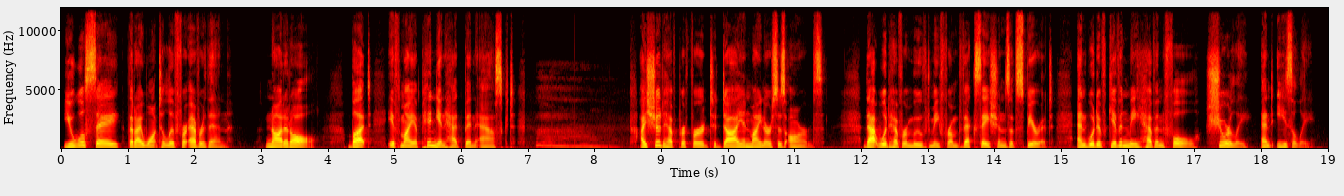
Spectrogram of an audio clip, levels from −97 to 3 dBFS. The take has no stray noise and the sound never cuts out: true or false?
false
